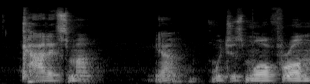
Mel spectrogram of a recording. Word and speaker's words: Charisma: So you have here these kind of words which are not pronounced with a h, but more with a k.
